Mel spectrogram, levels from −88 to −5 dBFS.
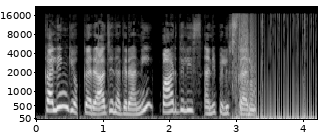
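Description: A speech recording with two faults. At 0.63 to 0.66 s there is a gap between stream segments. A hard-edged hole of about 27 ms cuts in. It fits two 2-second segments whose time stamps leave a short space, which the player fills with silence. From 2.94 s to the end, right after "నగరాన్ని పార్థిలిస్ అని", the sound turns distorted, and the pauses fill with noise. The likely cause is a stuck bit, where one data bit is held at a fixed value and throws roughly half the samples off.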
